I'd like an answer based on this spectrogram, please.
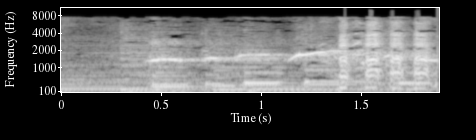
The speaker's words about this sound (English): I don't think that's him whistling. That's not. That's a stunt whistler.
